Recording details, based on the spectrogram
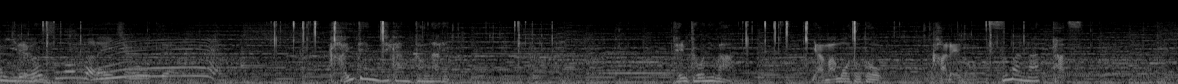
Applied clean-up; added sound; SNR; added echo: none; Crack; 2 dB; none.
